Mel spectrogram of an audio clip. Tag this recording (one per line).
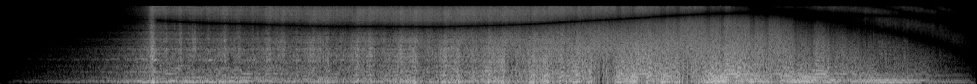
delay
distortion
echo
effect
fx
noise
rhytmic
